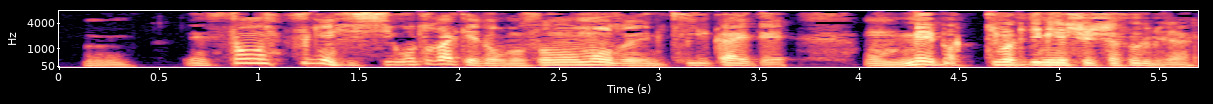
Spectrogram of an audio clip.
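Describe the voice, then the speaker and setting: A man's medium-pitched voice at a very fast pace, with very wide pitch swings. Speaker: office worker, podcast guest. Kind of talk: casual chat.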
